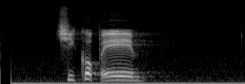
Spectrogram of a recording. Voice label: "planta", Ixil

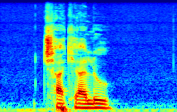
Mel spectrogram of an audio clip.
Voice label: “ʧacalu”, Vafsi; n bird droppings; چَکـَلو

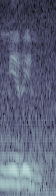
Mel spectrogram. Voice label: "marin", calm, Wamesa

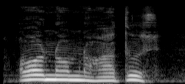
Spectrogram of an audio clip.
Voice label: "six hundred", Ponosakan

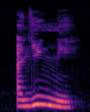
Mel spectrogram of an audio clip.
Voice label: Chanka, quechua; correcto

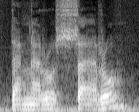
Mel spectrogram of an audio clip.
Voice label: "Tagarosaro", futuna aniwa

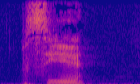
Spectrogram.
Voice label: "bsie", San Mateo Macuilxochitl Zapotec; well; pozo

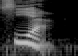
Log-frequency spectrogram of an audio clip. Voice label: "sia" they, Wamesa

